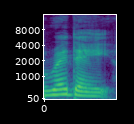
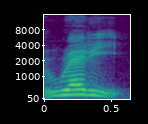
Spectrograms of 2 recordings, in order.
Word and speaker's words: ready: You're ready， you're ready，不要读成 ready 啊，是 ready，最后尾部是一个长元音 e 的短板 e， ready。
